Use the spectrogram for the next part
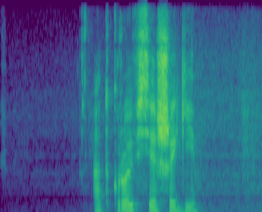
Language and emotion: Russian, neutral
